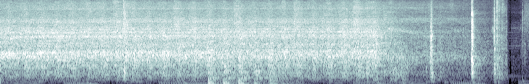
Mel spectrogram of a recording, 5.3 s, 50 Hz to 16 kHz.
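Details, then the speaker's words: VW MK5 GTI with the EA888.1 TSI engine after a timing chain failure, cranking. The starter spins fast and light with no compression beats and no catch; bent valves suspected. "All right, so that really fast cranking speed, where it doesn't even really sound like it wants to start, is the sound an engine makes when it has no compression."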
